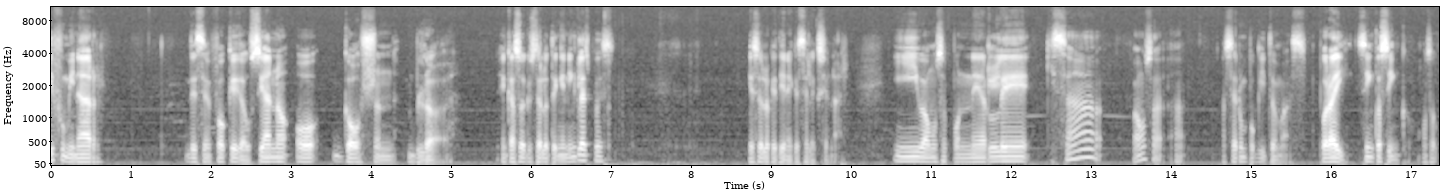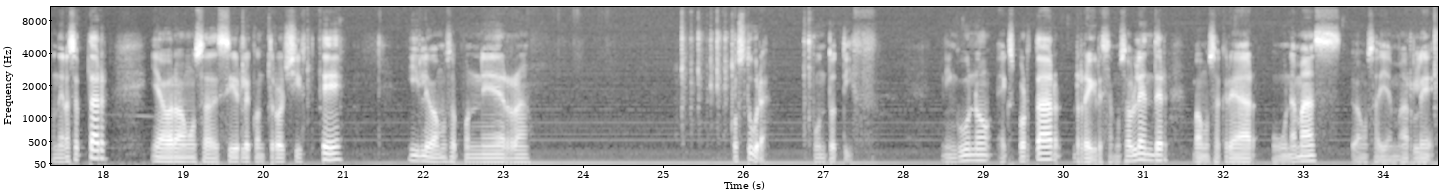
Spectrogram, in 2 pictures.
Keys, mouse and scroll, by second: 8.2 click, 9.9 click, 11.9-15.4 drag, 16.3 click, 19.3 ctrl+shift+e, 23.7-25.1 typing, 25.5 Return, 27.4 click, 28.7 click, 30.8 click, 32.2 click, 33.1-34.6 typing.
